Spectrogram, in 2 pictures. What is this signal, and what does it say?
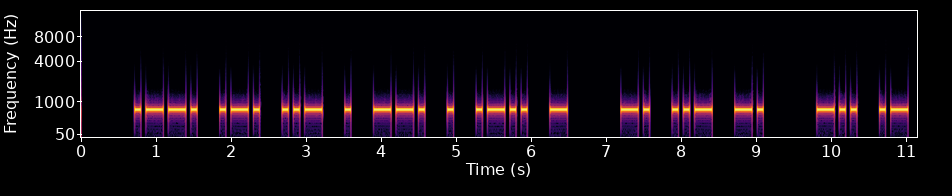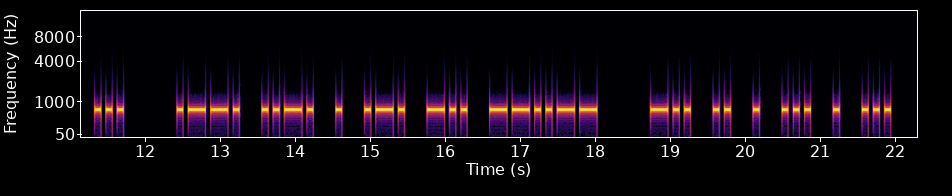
Morse code, heard as a keyed tone, about 16 wpm, 700 Hz. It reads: PRUEGELT NUN DAS PFERD, DIESES
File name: Morsekurs / Witze / Witz 21 Juli 2020, 70 F80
